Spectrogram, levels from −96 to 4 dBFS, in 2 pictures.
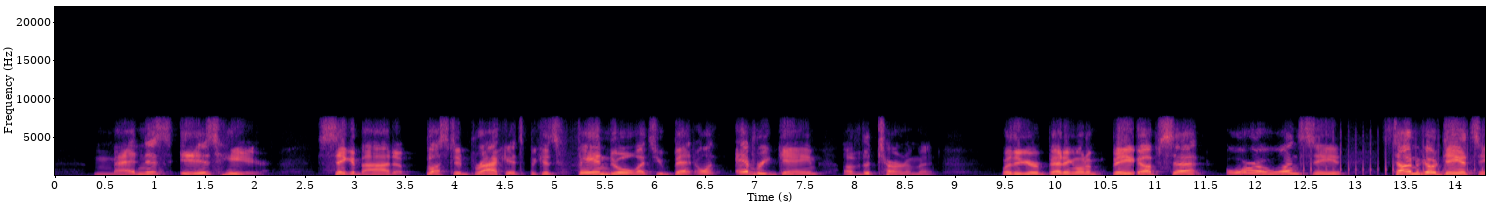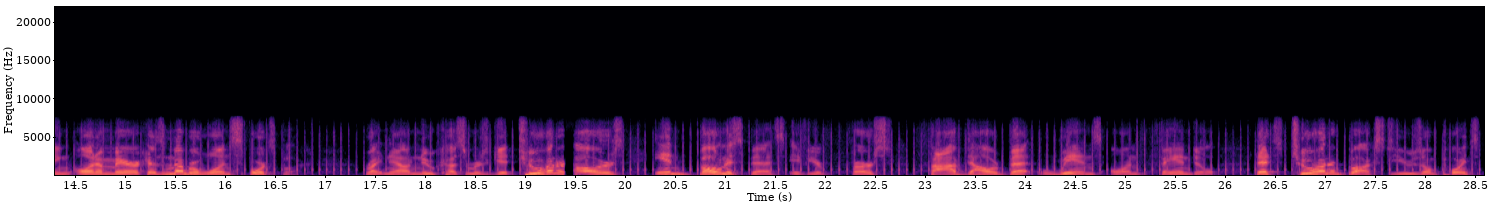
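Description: Speech carried over the AMR wideband (HD Voice) codec, whose light coding texture fits one of its higher bitrates, has two episodes of lost AMR speech frames. At 10.79 s, between "you're betting on a" and "upset or a one", a single 20 ms frame drops. The decoder fills the gap by repeating the previous pitch and vocal-tract settings at reduced gain, so there is a brief dip or warble. On a spectrogram it appears as a short stretch of smeared, copied harmonics. At 19.39 s a longer run begins, about 100 ms of lost audio, which fits five frames. The concealment drops the sound to near silence within two frames, and the voice returns weakly by about 19.65 s. The waveform shows a decaying envelope followed by a low-level gap. From 12.49 s, just after "upset or a one", to 28.56 s there is a train of clicks: a regular tick at 13.5 per second, around 200 in all, with some peaking a few dB above the speech and audible through the pauses. 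The spacing and matching shapes point to a likely cause of periodic electrical interference or a struggling interface. On a spectrogram the clicks appear as evenly spaced thin vertical lines, and on the waveform as a comb of sharp spikes.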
